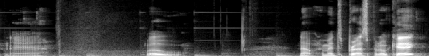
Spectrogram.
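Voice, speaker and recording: A man streaming a strategy game, chatting casually, thinking aloud, talking to his chat, and sometimes reading game text aloud slowly. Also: a little high, huge pitch swings, creaky, bright, forceful tone, soft background music. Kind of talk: casual gameplay commentary.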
